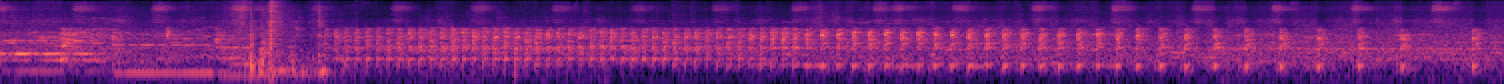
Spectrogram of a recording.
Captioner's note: punches bag; machine counting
